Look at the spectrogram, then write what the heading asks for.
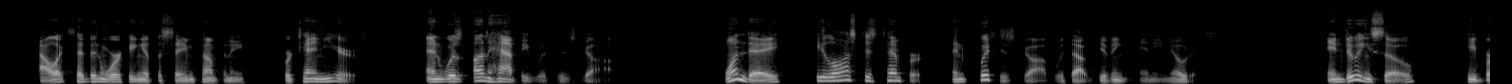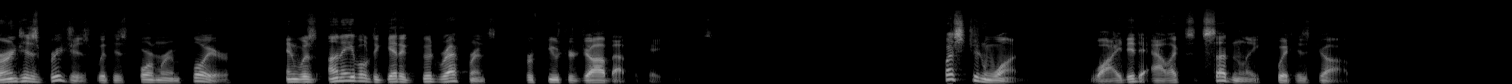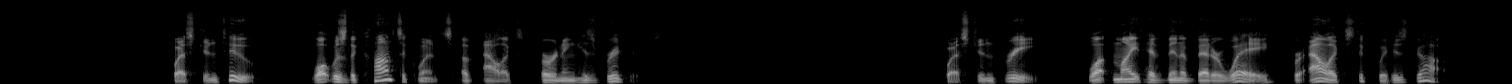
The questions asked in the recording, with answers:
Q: Why did Alex suddenly quit his job?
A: He lost his temper.

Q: What was the consequence of Alex burning his bridges?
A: He was unable to get a good reference from his former employer.

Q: What might have been a better way for Alex to quit his job.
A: He could have given his employer advance notice that he was going to quit.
